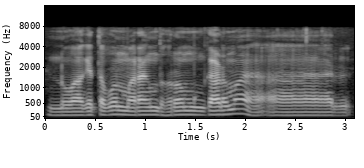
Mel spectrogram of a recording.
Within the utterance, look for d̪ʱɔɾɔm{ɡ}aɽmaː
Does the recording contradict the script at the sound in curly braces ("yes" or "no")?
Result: no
